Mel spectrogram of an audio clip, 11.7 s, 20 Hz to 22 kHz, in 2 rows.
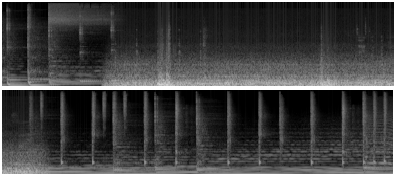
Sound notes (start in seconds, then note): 1.5 wind gushing; 6.3 upbeat music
